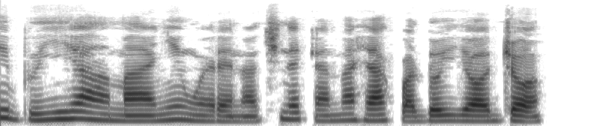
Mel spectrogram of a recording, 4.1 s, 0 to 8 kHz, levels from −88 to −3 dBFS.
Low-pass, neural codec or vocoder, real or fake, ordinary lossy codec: 7.2 kHz; none; real; AAC, 48 kbps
